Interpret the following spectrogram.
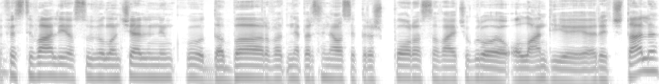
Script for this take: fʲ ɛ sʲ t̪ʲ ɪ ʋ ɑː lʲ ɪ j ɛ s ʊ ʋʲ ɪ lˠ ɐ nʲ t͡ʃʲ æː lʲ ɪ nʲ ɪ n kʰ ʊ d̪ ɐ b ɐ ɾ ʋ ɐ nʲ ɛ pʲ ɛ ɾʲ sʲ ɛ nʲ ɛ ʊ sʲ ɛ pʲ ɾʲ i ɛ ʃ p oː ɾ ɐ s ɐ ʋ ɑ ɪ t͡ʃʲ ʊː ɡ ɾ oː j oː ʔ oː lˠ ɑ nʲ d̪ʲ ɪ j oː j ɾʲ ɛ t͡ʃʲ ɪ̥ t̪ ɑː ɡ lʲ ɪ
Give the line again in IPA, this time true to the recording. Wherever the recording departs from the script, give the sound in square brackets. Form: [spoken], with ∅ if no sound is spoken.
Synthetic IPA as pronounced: fʲ ɛ sʲ t̪ʲ ɪ ʋ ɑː lʲ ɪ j ɛ s ʊ ʋʲ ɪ lˠ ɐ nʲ t͡ʃʲ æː lʲ ɪ nʲ ɪ [ŋ] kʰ ʊ d̪ ɐ b ɐ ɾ ʋ ɐ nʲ ɛ pʲ ɛ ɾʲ sʲ ɛ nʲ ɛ ʊ sʲ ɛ pʲ ɾʲ i ɛ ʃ p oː ɾ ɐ s ɐ ʋ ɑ ɪ t͡ʃʲ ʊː ɡ ɾ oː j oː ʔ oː lˠ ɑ nʲ d̪ʲ ɪ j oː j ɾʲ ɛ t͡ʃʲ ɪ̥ t̪ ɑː [∅] lʲ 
